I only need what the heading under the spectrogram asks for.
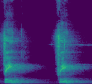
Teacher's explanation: Like your tip of the tongue, it touches the back of your upper row of teeth. Tip of the tongue touches the back row of the teeth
